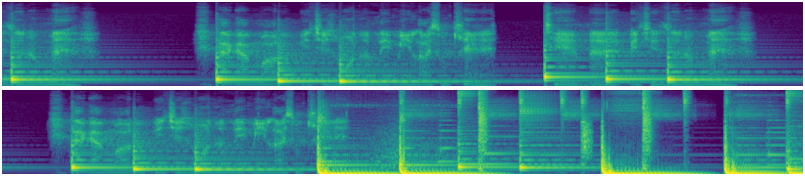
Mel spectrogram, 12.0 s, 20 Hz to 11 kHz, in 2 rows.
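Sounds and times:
low synth notes: 0:08.4 - 0:09.9.

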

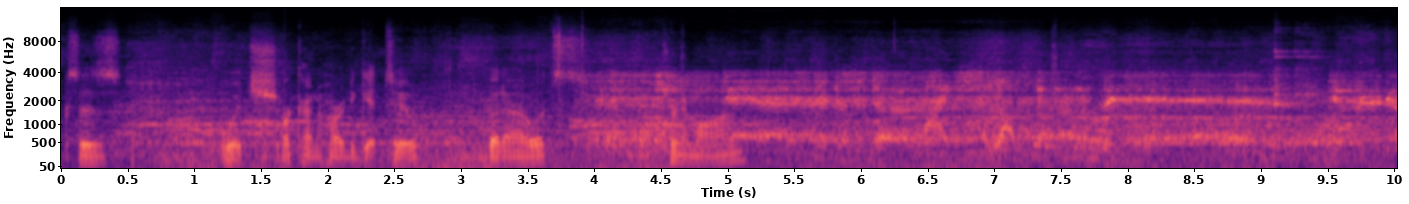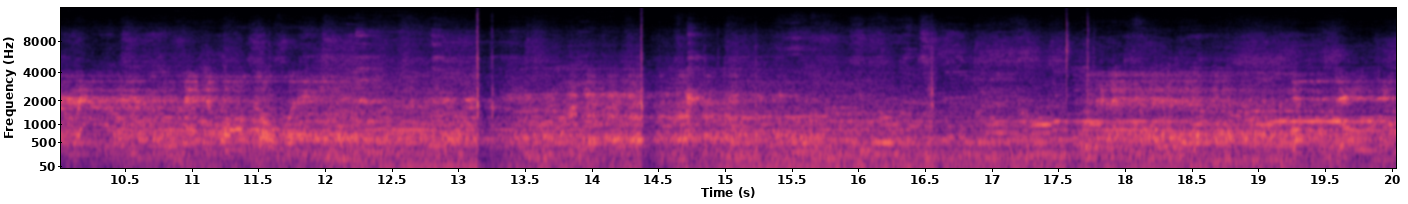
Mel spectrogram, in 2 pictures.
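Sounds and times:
voice over music: 0:00.0 - 0:20.0.

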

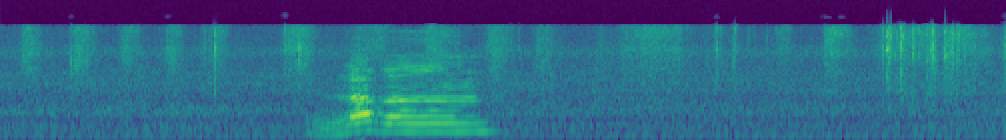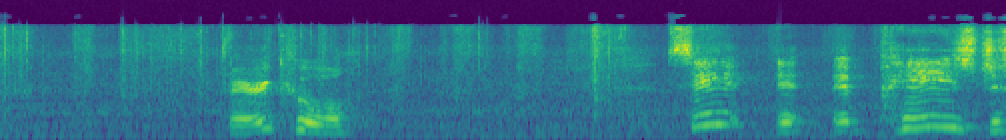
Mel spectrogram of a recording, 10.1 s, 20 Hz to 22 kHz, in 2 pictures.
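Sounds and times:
crinkly paper rustles: 0:03.3 - 0:08.2.

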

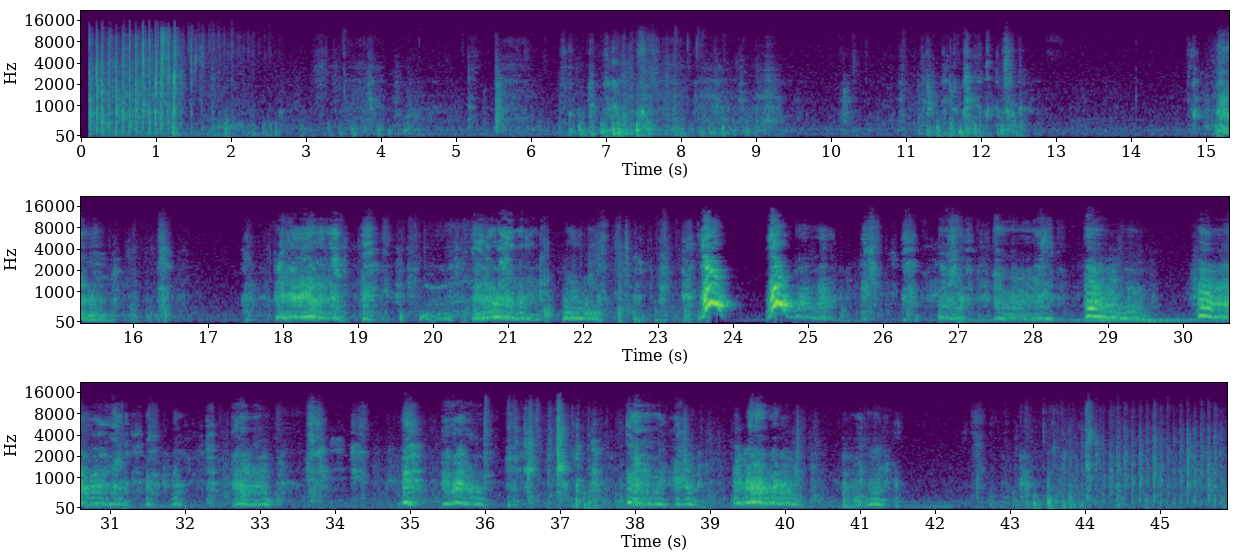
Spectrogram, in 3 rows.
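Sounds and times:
dog shaking head rattle: 0:00.1 - 0:02.6, 0:43.6 - 0:45.9
dog growling and grumbling: 0:15.1 - 0:15.9, 0:17.5 - 0:22.4, 0:24.8 - 0:33.5, 0:34.8 - 0:41.6
dog barking: 0:23.6 - 0:24.9.

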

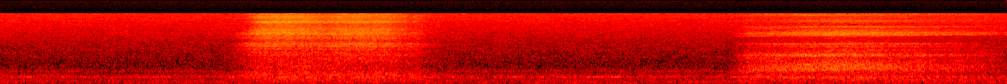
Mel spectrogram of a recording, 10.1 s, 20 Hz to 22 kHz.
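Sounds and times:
person breathing out long: 0:07.4 - 0:10.0.

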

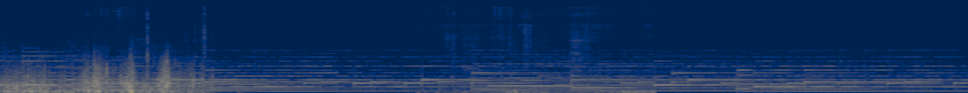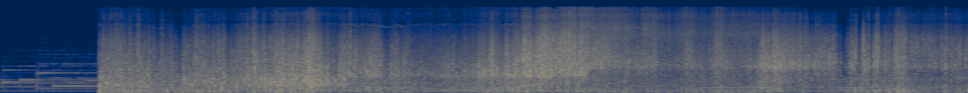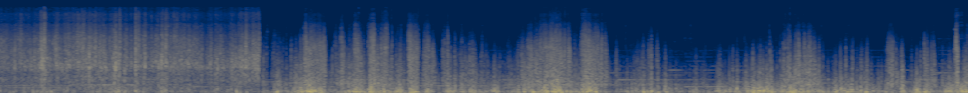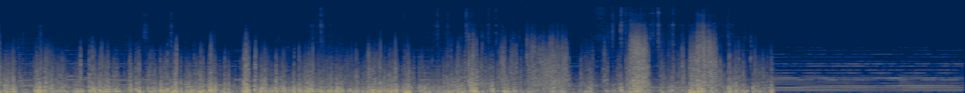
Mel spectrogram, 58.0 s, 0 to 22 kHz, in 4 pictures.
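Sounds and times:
strong wind on microphone: 0:00.0 - 0:03.2, 0:16.0 - 0:55.2
faint music: 0:00.0 - 0:58.0.

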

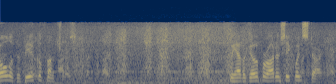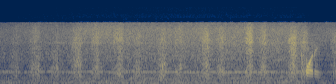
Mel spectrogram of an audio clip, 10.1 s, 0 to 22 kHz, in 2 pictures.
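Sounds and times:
steady hissing noise: 0:00.0 - 0:10.0.

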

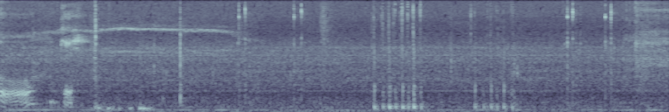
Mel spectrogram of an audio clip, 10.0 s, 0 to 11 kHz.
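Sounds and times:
computer controls clicking: 0:03.5 - 0:03.8, 0:04.4 - 0:04.6, 0:05.6 - 0:06.4, 0:07.0 - 0:07.8, 0:08.4 - 0:09.3.

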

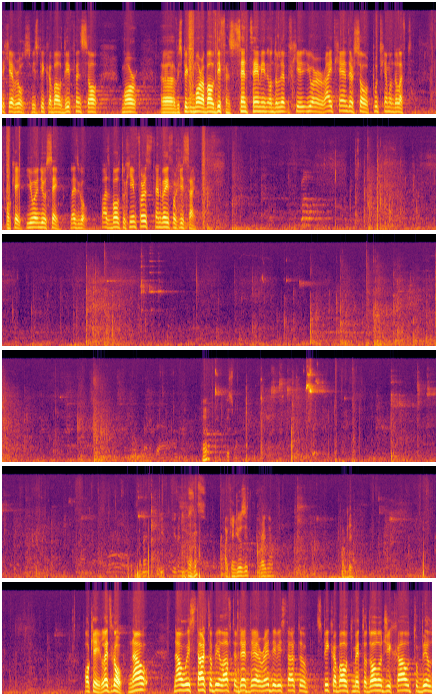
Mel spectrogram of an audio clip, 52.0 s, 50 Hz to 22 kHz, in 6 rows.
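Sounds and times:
basketballs bouncing on court: 0:12.7 - 0:14.0, 0:15.6 - 0:17.2, 0:17.9 - 0:20.3, 0:21.2 - 0:28.5, 0:33.0 - 0:43.0.

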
